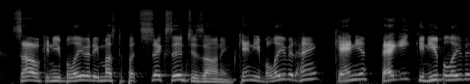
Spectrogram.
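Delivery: machine-gun-fast, high-pitched, rapid-fire chatter. Retelling a TV scene where Dale pipes up: rapid-fire Dale Gribble voice. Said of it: "he's like a machine gun".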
